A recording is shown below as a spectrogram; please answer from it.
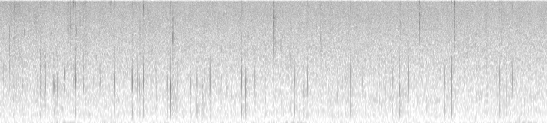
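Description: Long polished nails scratch and tap the peel of a small, whole, unpeeled mandarin orange held in the hand. The result is a quiet, irregular patter of short, dry clicks and crisp scratches that die away almost instantly, over a soft, steady hiss.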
